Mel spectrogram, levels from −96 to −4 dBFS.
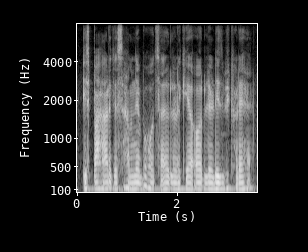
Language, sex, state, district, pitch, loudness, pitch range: Hindi, male, Jharkhand, Garhwa, 110 Hz, -18 LUFS, 110-115 Hz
